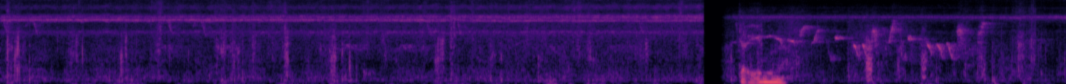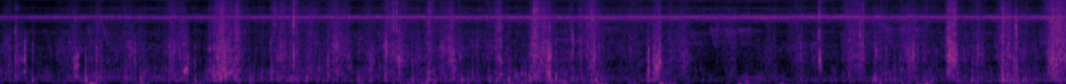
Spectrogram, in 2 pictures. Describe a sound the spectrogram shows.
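Footsteps rustle through leaves and undergrowth.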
